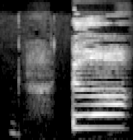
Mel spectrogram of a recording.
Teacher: 혀끝이 천장에 붙었다가 떨어뜨리면서 나는 소리인데요 한국어에 쌍 디귿이 디귿을 된다라고 생각하시면 돼요 어 트어 트어 우리말에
